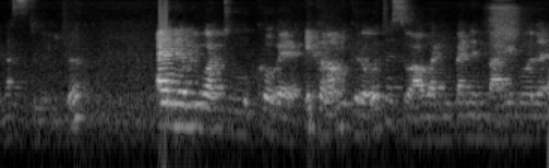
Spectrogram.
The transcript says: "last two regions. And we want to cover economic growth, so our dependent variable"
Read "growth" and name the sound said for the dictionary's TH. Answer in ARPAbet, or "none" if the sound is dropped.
T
